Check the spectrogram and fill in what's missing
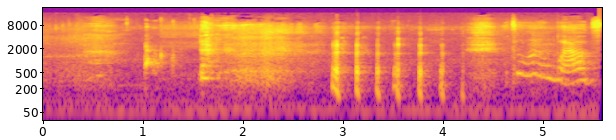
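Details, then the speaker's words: Infant's first hiccups: a run of sharp, regularly spaced little gulps, with soft breathing and a brief fussy sound. "how do you stop hiccups in a little kid from what I read about them you don't that they're actually not as bothersome in babies as they are in people and that they don't really hardly notice them and you should just let them stop on their own"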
